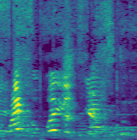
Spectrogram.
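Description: Children's excited voices over background music with a steady beat.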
